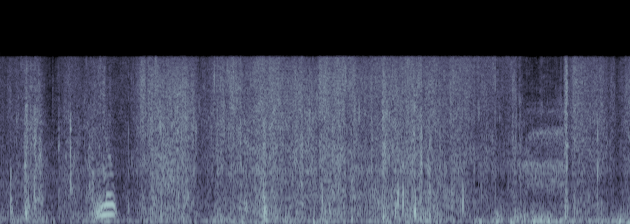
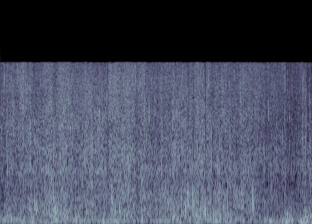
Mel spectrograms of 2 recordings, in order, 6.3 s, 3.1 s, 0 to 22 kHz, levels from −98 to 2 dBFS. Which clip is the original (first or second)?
second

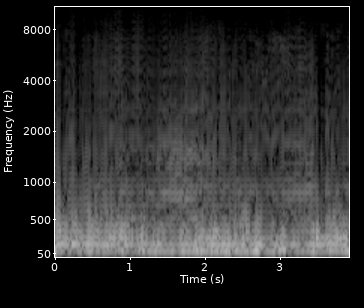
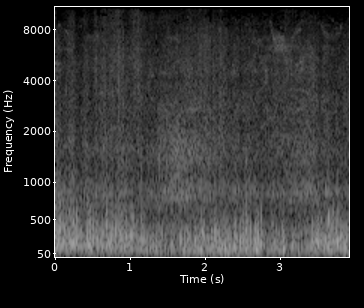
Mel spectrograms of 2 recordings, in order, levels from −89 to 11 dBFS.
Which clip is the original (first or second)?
second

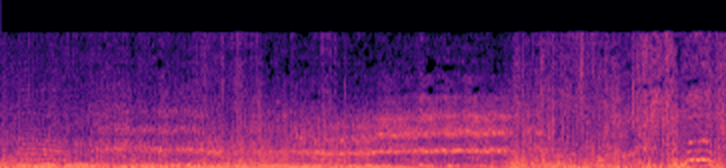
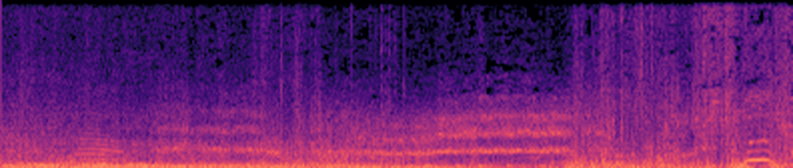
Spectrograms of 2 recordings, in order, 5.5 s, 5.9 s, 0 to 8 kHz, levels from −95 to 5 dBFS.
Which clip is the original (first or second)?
second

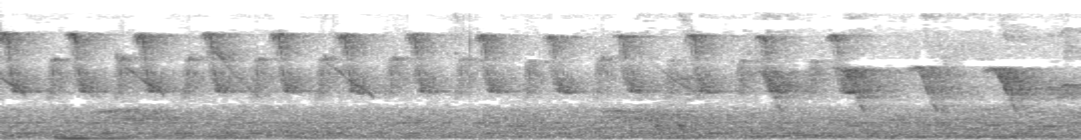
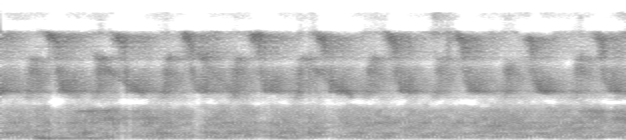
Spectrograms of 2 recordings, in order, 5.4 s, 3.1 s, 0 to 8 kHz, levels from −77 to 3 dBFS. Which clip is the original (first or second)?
first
